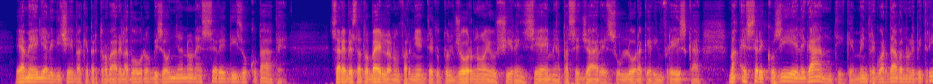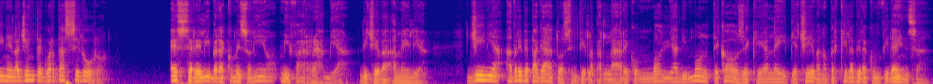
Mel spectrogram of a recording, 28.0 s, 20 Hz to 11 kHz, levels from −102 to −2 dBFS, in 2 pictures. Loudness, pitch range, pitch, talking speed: -31 LUFS, 75-100 Hz, 85 Hz, 150 wpm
